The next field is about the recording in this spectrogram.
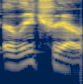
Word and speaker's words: Eritrea: It's so funny that you mentioned how, when you're in your household, you were in Eritrea. I'm saying this correctly, Eritrea, right? – Yeah, you got it, yeah.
